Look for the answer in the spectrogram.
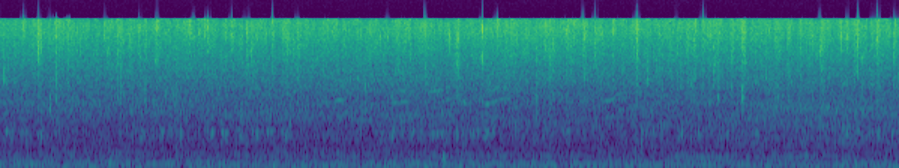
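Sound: ice pellets falling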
